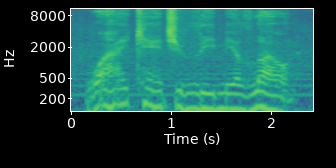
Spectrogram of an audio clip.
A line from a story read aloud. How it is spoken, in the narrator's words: Duane sobbed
